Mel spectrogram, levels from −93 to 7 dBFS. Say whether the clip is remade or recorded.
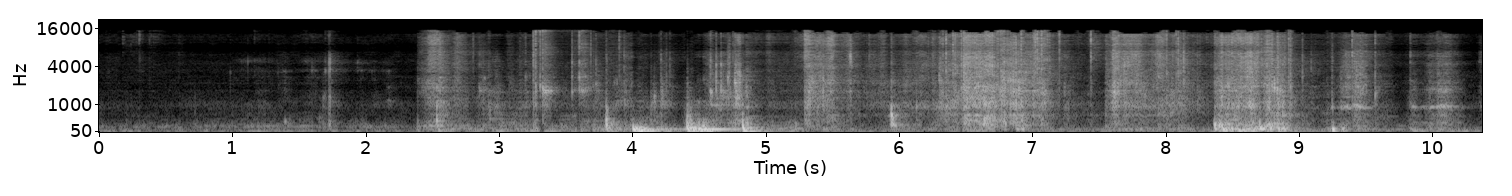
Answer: remade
